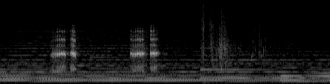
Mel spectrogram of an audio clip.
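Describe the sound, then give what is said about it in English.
A frog, Mr. Frog, croaks twice, each call a quick doubled ribbit, clear over a steady low background hum, followed by a short burst of noise. “What's that mean, Mr. Frog? You want to know about the stockade?”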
